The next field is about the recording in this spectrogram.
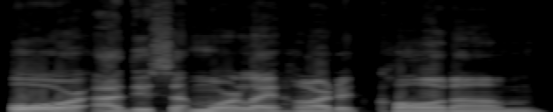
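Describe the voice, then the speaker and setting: A man's voice: on the low side, moderate pace, fairly bright tone, smooth, no room sound, studio quality. A man hosting a podcast solo, talking off the cuff in a streetwise, colloquial way. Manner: streetwise, colloquial, peppered with profanity. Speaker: podcast host. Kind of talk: casual, unscripted solo monologue.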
